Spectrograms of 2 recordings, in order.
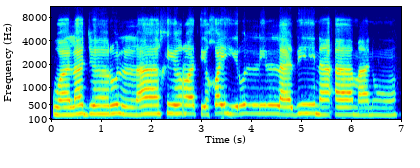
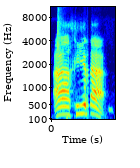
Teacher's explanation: Roknya masih terbaca tebal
